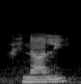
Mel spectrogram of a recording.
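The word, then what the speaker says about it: finale: क्या कह रहा है लेकिन कुछ गिने चुने शब्दों में ई अंत में आने पर इस इ का उच्चारण इ होता है तो वो गिने चुने जैसे एफ आई एन ए एल ई फिनाली यहां पर हम एल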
